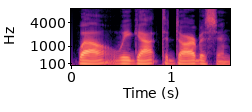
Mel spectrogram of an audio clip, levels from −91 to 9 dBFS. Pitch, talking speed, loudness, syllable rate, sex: 110 Hz, 190 wpm, -16 LUFS, 4.8 syllables/s, male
